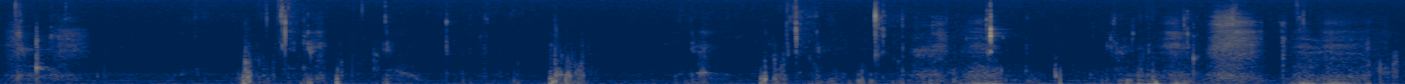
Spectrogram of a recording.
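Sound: sipping an energy drink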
